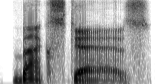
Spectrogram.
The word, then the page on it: backstairs: British English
